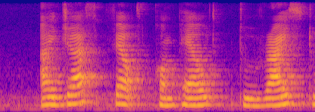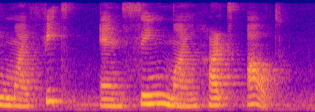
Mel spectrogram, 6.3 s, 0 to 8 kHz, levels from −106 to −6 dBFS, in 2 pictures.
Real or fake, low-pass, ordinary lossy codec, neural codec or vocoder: real; 7.2 kHz; none; none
